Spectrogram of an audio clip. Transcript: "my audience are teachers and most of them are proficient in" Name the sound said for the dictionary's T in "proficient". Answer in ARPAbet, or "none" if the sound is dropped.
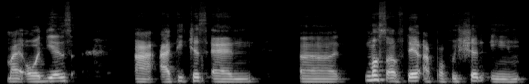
none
